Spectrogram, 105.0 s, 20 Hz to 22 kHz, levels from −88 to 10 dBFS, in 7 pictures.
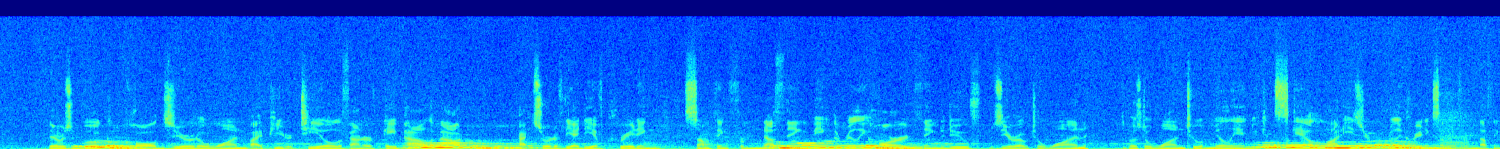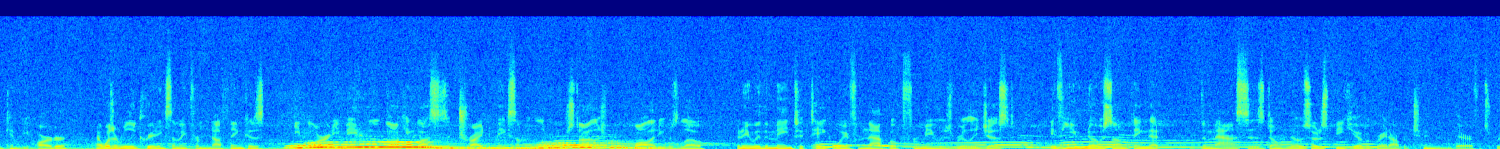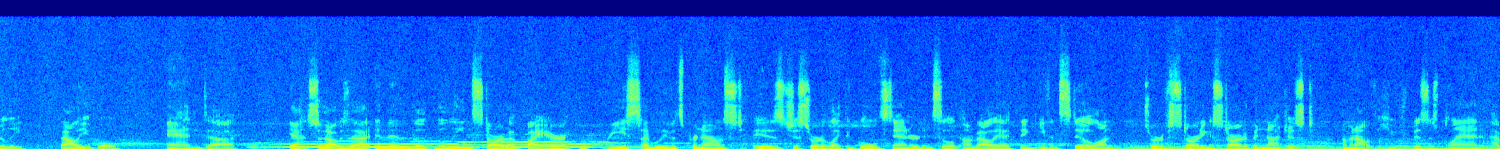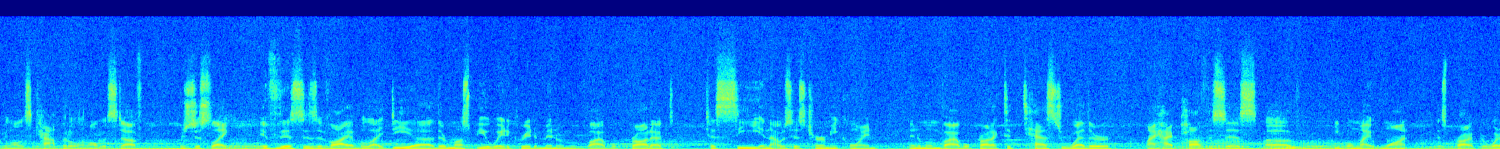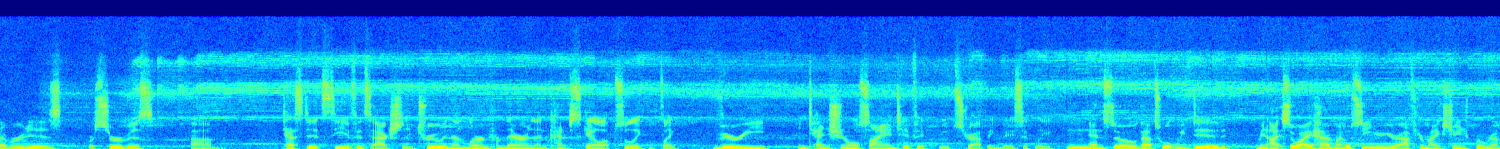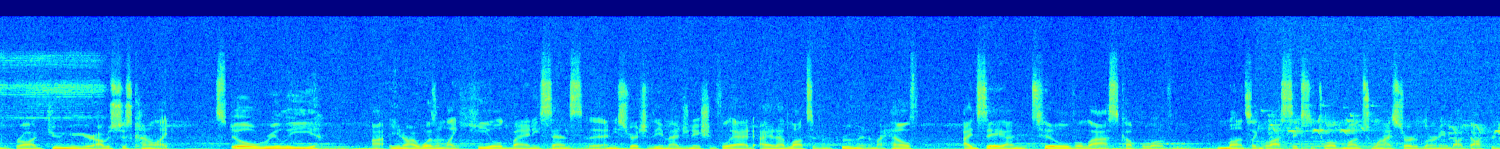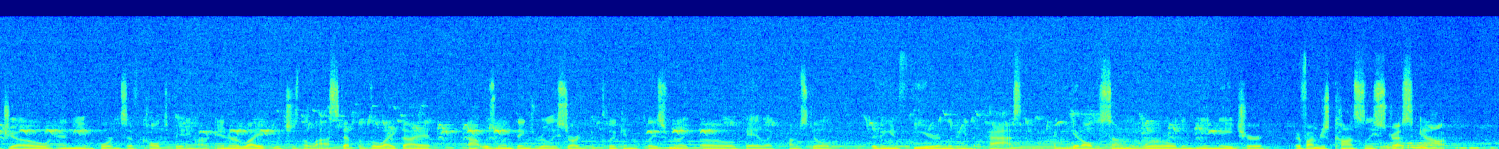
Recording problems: echo of what is said; faint; throughout; 230 ms later, 20 dB below the speech
animal sounds; very loud; throughout; 1 dB above the speech
hiss; noticeable; throughout; 15 dB below the speech
uneven, jittery; strongly; from 1.5 s to 1:32

